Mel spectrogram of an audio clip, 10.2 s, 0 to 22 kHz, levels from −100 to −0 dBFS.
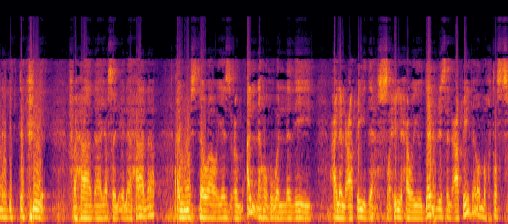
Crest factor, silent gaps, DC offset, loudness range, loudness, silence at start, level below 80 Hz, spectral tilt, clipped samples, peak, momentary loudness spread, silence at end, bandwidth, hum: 12 dB; none; under 0.1%; 1 LU; -13 LUFS; 0 s; -42 dBFS; -6 dB/octave; under 0.1%; 0 dBFS; 6 LU; 0 s; 7.8 kHz; none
